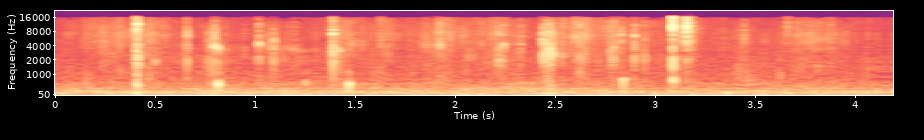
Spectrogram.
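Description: A few small sharp clicks and taps from gloved hands handling a glass dropper bottle and its pipette, picked up close to the microphone; the loudest is a quick double click about three seconds in.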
